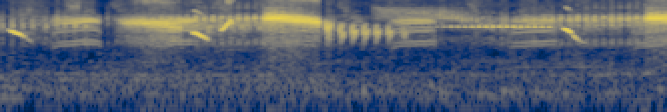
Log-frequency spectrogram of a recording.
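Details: Sirpu giving noisy trapped-bird distress calls used as a lure for other birds: dense overlapping chirps with falling slurred notes, rattling bursts and a loud high buzzy burst near the middle.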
